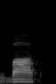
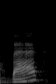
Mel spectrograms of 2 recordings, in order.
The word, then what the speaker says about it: bad: Ну і пам'ятаєте правила читання, що слово погано читаємо не бат, а бет. Тому що якщо а буква в нас е зажата між двома буквами, то вона читається не стільки, як а, а стільки як е. Тому скоріше бет.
